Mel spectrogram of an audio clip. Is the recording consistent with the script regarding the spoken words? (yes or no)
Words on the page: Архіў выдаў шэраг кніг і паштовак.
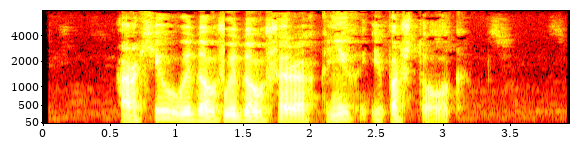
no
